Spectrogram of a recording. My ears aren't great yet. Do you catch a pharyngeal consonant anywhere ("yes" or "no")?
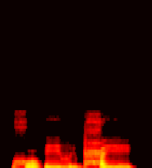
yes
